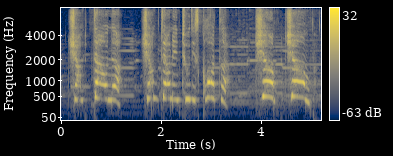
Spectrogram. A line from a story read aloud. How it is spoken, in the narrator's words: They all shouted up at him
